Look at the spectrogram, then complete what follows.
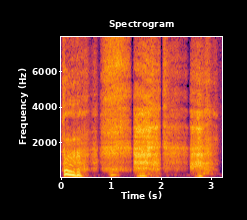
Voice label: Operator Voice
